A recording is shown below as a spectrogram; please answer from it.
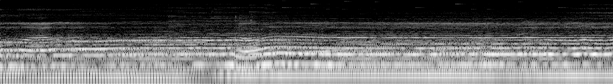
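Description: Male classical vocalist singing long held notes with slow slides in pitch, in a slow opening passage with no drumming, over a steady drone.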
